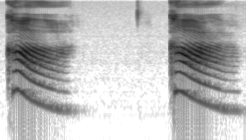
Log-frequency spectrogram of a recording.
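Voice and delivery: "car" with a stretched "ah", no r; long vowel. Shown as a demonstration. Teacher reads example word to class, long vowel. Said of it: "this particular sound, sound occurs in words like".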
